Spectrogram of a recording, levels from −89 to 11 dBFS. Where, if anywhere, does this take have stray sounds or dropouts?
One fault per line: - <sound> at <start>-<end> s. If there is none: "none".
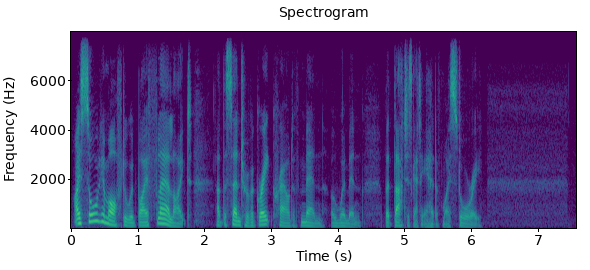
none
